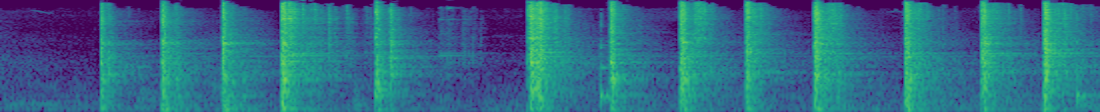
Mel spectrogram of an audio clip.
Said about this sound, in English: I'm going to take the test tube that we've just heated up and smash it up.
